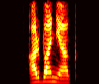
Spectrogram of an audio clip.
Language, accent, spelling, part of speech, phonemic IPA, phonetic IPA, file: Armenian, Eastern Armenian, արբանյակ, noun, /ɑɾbɑˈnjɑk/, [ɑɾbɑnjɑ́k], Hy-արբանյակ.ogg
- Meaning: 1. satellite (object orbiting a celestial object) 2. satellite (country, state, office, building etc. under the control of another body) 3. servant 4. henchman, helper, sidekick, myrmidon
